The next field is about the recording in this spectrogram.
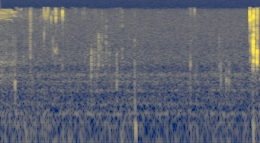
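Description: Chewing of a corn-flavoured snack, quiet crisp crunches spaced through the moment, with sharper, brighter crackles right at the end.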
